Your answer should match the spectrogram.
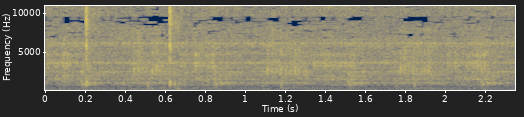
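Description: A few faint clicks from keys pressed on a ProMinent Compact controller's keypad, over a steady background hum, all within the first second or so.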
